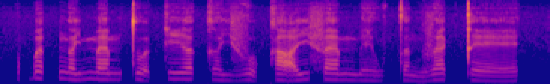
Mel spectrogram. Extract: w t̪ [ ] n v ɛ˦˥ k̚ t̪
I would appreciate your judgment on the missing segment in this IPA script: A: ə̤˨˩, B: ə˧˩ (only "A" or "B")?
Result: B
